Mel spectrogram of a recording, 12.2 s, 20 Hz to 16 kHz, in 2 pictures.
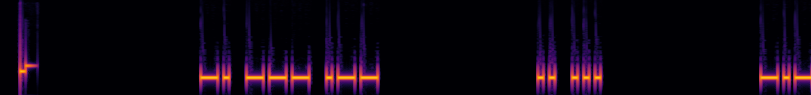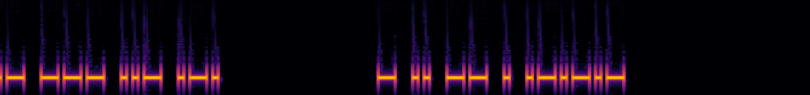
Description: Morse code, heard as a keyed tone, about 28 wpm, 700 Hz. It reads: NOW IS YOUR TIME.
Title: 4x Word-Spacing - Sentences from Top 100 Words - 28wpm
